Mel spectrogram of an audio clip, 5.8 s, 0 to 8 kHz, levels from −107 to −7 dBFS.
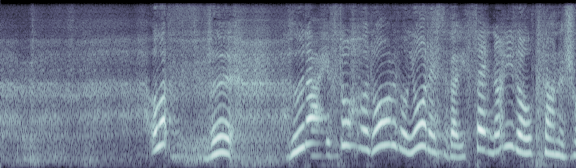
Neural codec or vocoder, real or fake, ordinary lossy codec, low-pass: codec, 16 kHz, 0.5 kbps, X-Codec, WavLM features, trained on Multilingual LibriSpeech; fake; none; 7.2 kHz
